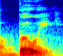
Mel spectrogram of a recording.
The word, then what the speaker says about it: buoy: or the left side of it called a buoy buoy that's a little bit tricky one okay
